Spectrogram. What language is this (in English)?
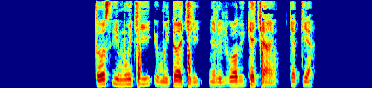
Kalenjin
